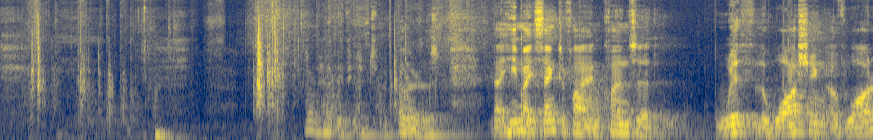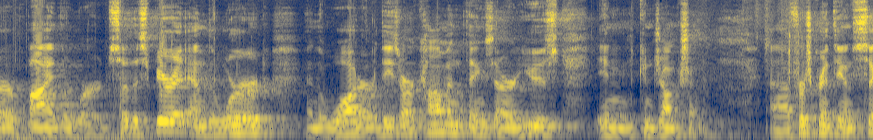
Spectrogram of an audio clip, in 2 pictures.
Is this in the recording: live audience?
yes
